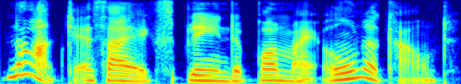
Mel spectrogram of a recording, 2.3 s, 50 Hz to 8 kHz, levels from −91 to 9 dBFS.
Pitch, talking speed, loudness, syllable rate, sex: 210 Hz, 210 wpm, -17 LUFS, 5.5 syllables/s, female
